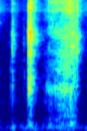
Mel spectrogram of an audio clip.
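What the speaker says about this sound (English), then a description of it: "If you didn't manage to align it, you can always trim the axis." Scissors trim the paper of a calendar craft, a few quick faint snips followed by a longer soft cut through the paper, close and quiet.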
